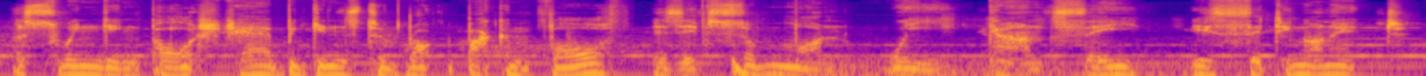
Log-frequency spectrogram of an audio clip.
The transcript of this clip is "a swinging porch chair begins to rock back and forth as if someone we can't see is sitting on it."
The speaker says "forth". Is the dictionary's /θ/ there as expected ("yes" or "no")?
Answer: yes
